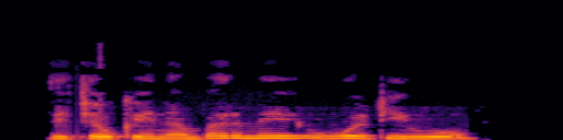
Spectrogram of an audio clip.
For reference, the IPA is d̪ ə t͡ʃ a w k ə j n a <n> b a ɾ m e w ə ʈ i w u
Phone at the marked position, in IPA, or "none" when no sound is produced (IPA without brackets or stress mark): m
